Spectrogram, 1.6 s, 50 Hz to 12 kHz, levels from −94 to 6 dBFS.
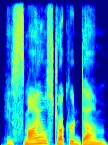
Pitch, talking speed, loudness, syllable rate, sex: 175 Hz, 185 wpm, -18 LUFS, 3.9 syllables/s, female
